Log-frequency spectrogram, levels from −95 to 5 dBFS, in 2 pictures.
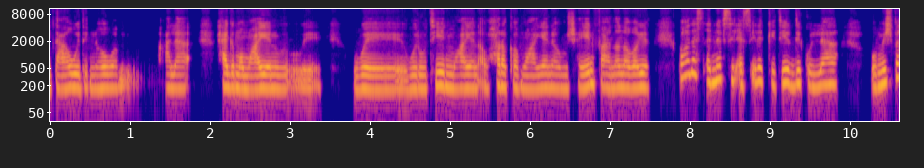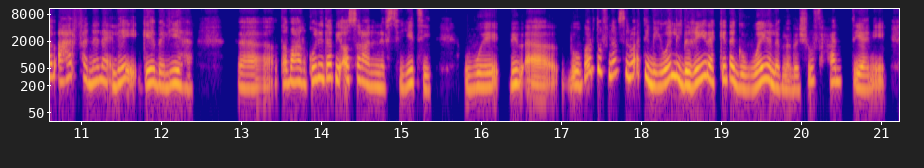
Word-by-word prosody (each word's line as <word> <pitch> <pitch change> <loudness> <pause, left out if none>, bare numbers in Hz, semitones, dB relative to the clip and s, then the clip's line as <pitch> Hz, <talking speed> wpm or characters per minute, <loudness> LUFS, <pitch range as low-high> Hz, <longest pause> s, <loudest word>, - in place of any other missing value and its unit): اتعوّد 180 +1 -1
إن 175 - -6
هو 180 +1 0
م - - -7 0.5
على 180 -1 -4 0.4
حجم 185 -2 +1
معيّن 175 +1 +3
و 170 0 -4
و - - -5 1.2
و 175 0 -3
وroutine 190 +4 0
معيّن 180 0 -1
أو 190 - -5
حركة 185 -1 -1
معيّنة 180 +1 -4
ومش 175 +1 -6
هينفع 190 0 0
إن 180 - -4
أنا 185 0 -1
أغيّر. 180 +1 +2 0.4
باقعُد 345 +5 +1
أسأل 250 -11 0
نَفْسي 275 -1 0
الأسئلة 210 +4 -1
الكتير 230 -1 0
دي 225 +2 0
كّلها 210 +1 -2 0.4
ومش 220 +7 +2
بابقى 310 -4 0
عارفة 310 -1 -4
إن 225 - 0
أنا 255 +1 -1
ألاقي 230 +7 +1
إجابة 225 -2 +3
ليها، 195 -3 +1 0.5
فطبعًا 230 +6 -2
كل 275 +5 +3
ده 300 +1 +4
بيأثّر 280 -1 +1
على 200 -4 -1
نَفْسيّتي 185 0 -3 0.4
وبيبقى 190 - 0 0.2
وبرضه 430 - +2
في 380 -5 -3
نَفْس 390 +2 -4
الوقت 335 0 +2
بيولِّد 235 +4 +6
غيرة 255 - +6
كده 275 +1 +4
جوّايا 200 +6 +4
لمّا 185 -5 0
باشوف 170 +11 -5
حد 245 +1 -3 0.2
يعني 170 - 0
200 Hz, 155 wpm, -23 LUFS, 180-245 Hz, 1.2 s, بيولِّد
